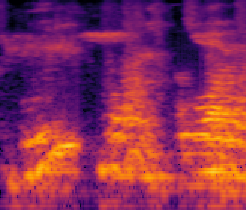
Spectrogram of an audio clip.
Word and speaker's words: buoy: Boy.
